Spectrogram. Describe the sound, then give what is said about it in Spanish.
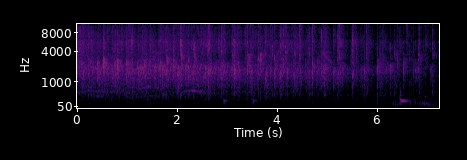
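An audience bursts into sustained applause, a dense wash of many hands clapping at steady loudness for several seconds, with a few faint voices calling out underneath. “Dale un aplauso si tú lo crees, vamos.”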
